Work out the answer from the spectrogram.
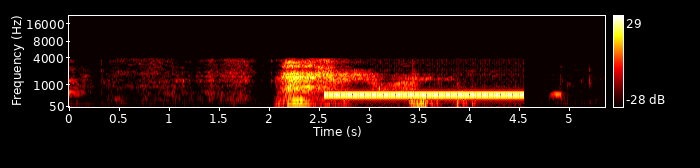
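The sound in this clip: Telephone ringback tone on an outgoing call: a single steady electronic tone lasting about two seconds, heard after a short stretch of voice and noise.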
